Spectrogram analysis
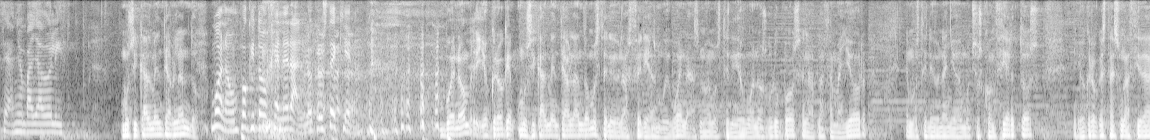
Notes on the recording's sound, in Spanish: Las Mañanas KISS en directo desde VALLADOLID. Nuestro programa en directo desde el Museo de la Ciencia de Valladolid.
